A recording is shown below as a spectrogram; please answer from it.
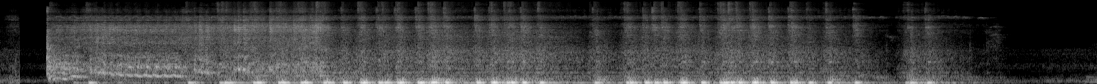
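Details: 1972 Triumph TR6 that had idled at 200–300 rpm and died on throttle, fuel poured into the carbs and timing altered: starter churns at a steady uneven beat for several seconds but it never catches; cranks but won't start.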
